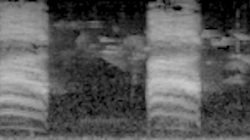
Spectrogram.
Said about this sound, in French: Et écoute bien. Le cri du grand corbeau est bref, alors que celui de la corneille est plus grave, fort et long.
